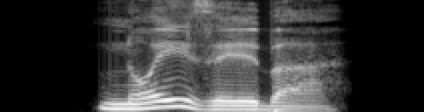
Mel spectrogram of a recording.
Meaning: nickel silver, German silver
- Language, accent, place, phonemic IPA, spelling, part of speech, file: German, Germany, Berlin, /ˈnɔɪ̯ˌzɪlbɐ/, Neusilber, noun, De-Neusilber.ogg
